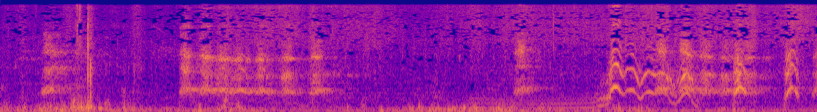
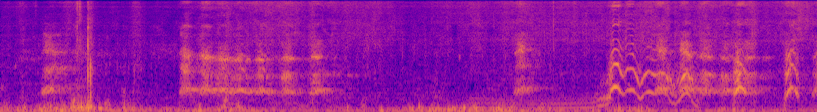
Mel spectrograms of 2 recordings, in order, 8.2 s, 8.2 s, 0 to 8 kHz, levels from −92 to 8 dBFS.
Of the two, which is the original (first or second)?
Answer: first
